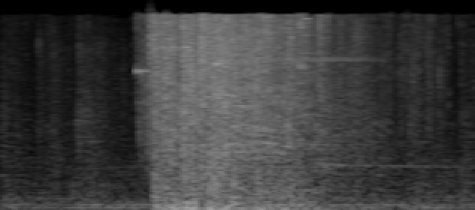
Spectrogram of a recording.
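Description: A heavy explosion booms close by and rumbles away.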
